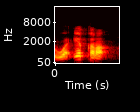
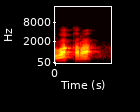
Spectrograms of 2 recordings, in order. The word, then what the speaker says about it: واقرأ: فمثلا بعض الناس يقول وإقرأ، هذا غلط، تقول وقرأ ولا تقول إيش وإقرأ، حتى في الكلام العادي، هذا ليس خاصا بالقرآن، هذا في أصل اللغة العربية.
